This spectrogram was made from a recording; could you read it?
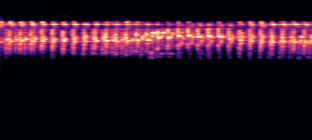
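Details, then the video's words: Lovebird ngekek, a long trill played to train other lovebirds: a fast, shrill, buzzy chatter of evenly repeated pulses filling all three seconds without pause. "Lovebird ngekek panjang keren buat masteran biar cepet ngekek"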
